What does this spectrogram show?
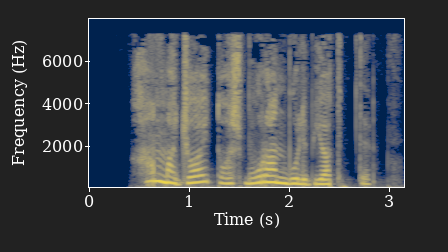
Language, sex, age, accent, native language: Uzbek, female, 19-29, Sirdaryo, Uzbek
